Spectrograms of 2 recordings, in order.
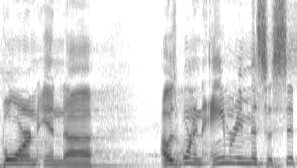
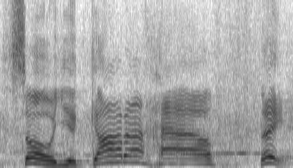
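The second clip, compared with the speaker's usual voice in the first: emphatic; 4 semitones higher, 16 dB louder, much slower than usual. Real, not acted. Preacher punchline to congregation.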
